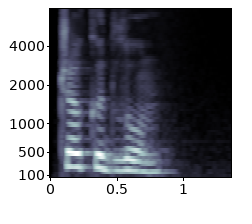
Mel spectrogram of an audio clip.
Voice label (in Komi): "тшӧкыдлун", Komi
